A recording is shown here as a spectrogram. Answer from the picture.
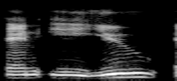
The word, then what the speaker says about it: Neumann: The key here, Sky, is my last name is spelled weirdly. It's Neumann. /Robert Newman. – And it is pronounced Newman, right? – It is.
